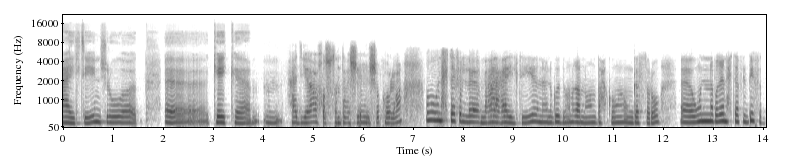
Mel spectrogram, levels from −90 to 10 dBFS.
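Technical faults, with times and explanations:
4.01 s to end, call bitrate drop: coarse, muffled sound. The spectrogram loses everything above 6 kHz, consistent with Opus falling from 32 to about 7 kbps.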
